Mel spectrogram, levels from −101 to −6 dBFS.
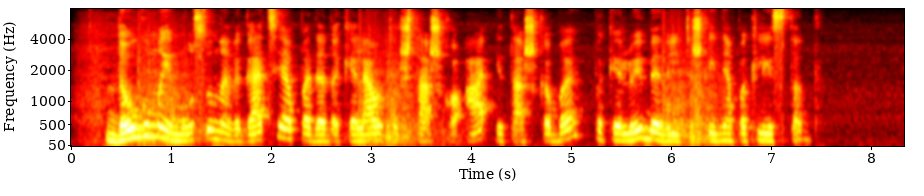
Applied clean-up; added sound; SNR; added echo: none; Fireworks; 16 dB; none.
